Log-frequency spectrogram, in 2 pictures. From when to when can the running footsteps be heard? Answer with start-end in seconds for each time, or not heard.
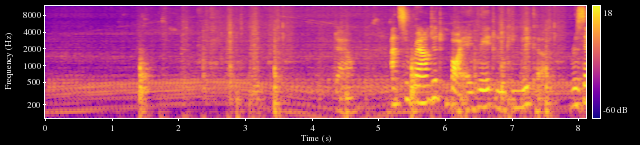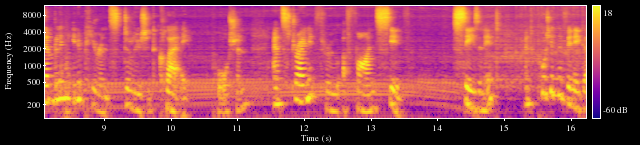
1.4-9.1.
